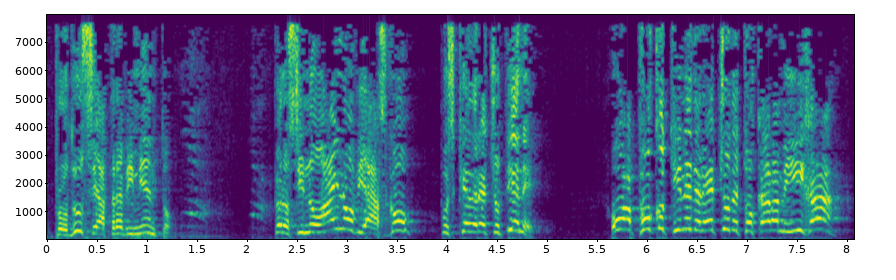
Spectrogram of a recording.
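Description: A man's voice: very high voice, normal speed, highs cut off. A man pastor preaching a sermon to a congregation in an emphatic style, with rhetorical questions and joking asides. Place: church before a congregation.

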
